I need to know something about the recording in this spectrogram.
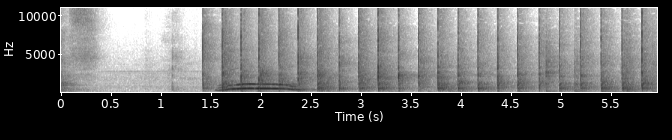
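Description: Steady rhythmic clapping starts after a quiet moment and continues at an even pace, with sharp, loud claps. A short rising-and-falling vocal whoop rings out at the start.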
